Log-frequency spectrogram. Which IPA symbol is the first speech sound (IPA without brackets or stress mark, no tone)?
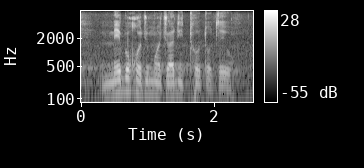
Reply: m̩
